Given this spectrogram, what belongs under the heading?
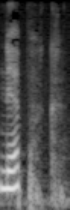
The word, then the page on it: nepg: Mi'gmaq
